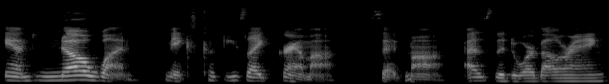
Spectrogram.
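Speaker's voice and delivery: lively picture-book reading with voiced characters; reading to children. A narrator's reading. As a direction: read it out warmly, playing each child.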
